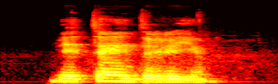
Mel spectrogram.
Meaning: first-person plural conditional of déteindre
- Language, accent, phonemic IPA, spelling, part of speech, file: French, Canada, /de.tɛ̃.dʁi.jɔ̃/, déteindrions, verb, LL-Q150 (fra)-déteindrions.wav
